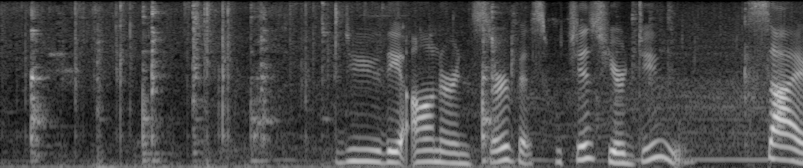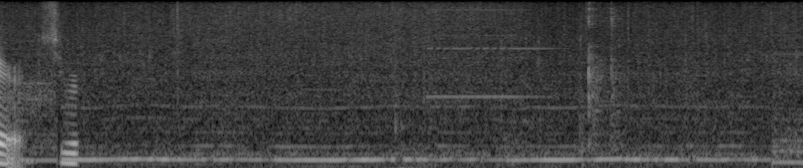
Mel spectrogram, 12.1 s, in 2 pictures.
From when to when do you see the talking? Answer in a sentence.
The talking can be heard from 2.5 to 6.6 s.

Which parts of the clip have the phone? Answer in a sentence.
You can hear the phone from 9.2 to 10.4 s.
